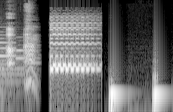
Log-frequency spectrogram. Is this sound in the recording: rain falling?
no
